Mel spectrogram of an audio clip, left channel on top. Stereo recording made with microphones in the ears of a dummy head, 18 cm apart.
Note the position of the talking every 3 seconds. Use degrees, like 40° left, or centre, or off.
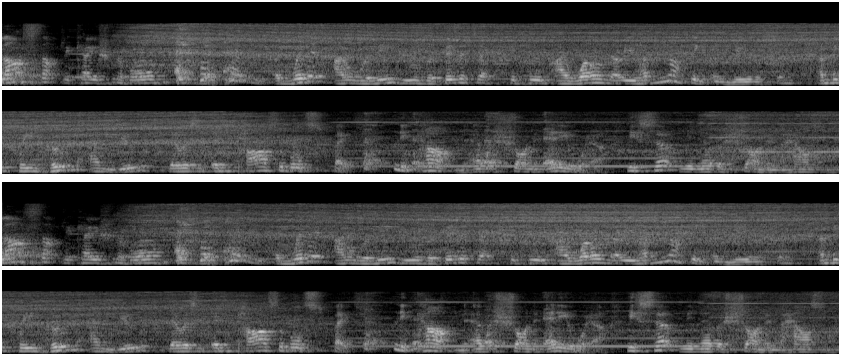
70° left, 50° left, 30° left, 10° right, 30° right, 30° right.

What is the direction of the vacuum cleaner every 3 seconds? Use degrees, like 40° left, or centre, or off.
40° left, centre, centre, 30° left, 40° left, 40° left.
